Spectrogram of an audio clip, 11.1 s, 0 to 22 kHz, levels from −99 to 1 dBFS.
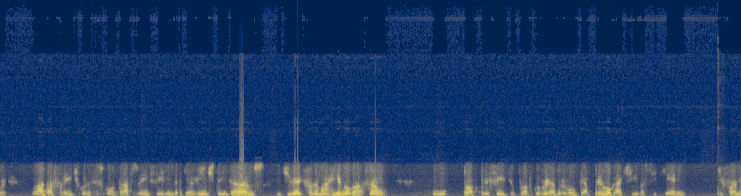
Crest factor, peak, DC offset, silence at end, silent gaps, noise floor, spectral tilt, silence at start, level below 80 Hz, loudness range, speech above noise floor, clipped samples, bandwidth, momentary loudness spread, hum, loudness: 20 dB; 0 dBFS; under 0.1%; 0 s; none; -52 dBFS; -8 dB/octave; 0 s; -60 dBFS; 5 LU; 33 dB; under 0.1%; 7.6 kHz; 13 LU; none; -19 LUFS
